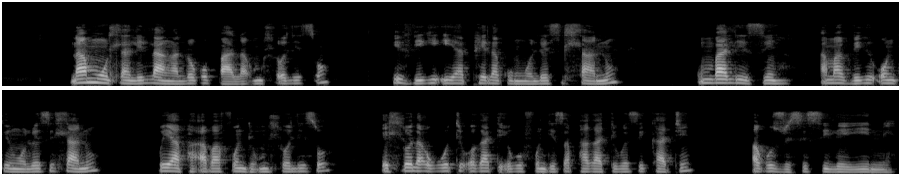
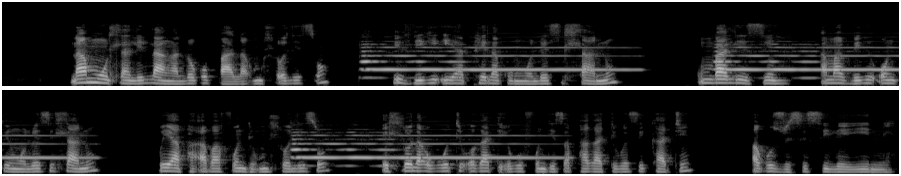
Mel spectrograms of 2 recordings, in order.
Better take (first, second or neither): first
